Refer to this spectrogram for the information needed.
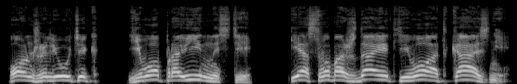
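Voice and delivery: high, sustained herald's reading; official proclamation. Acted. Official reading the duchess's pardon to townspeople, proclaiming. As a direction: declaim it formally to the public.

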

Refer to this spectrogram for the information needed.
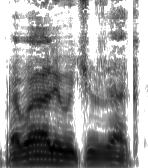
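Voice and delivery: loud, rough dismissal; rude. A narrator's reading. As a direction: tell the stranger off rudely. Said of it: "грубо сказал".

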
